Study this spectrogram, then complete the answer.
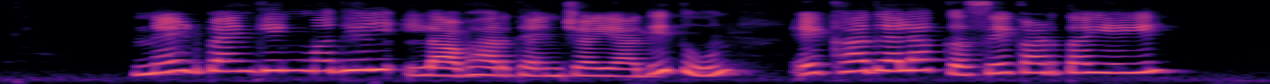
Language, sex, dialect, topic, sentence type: Marathi, female, Standard Marathi, banking, statement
